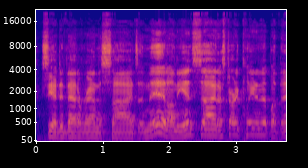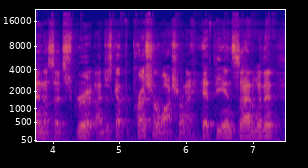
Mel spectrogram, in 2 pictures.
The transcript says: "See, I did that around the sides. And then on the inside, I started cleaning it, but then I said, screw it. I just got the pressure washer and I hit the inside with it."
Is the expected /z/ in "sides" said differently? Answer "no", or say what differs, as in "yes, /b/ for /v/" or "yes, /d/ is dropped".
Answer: no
